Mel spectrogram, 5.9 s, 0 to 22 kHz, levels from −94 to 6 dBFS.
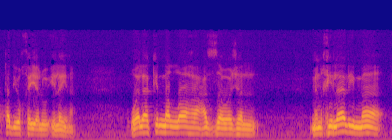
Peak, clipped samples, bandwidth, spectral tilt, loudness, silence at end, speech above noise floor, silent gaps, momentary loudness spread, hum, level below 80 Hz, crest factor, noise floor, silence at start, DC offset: -8 dBFS; under 0.1%; 9.6 kHz; -8.5 dB/octave; -19 LUFS; 0.15 s; 30 dB; none; 10 LU; none; -58 dBFS; 12 dB; -48 dBFS; 0 s; 0.2%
